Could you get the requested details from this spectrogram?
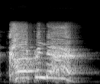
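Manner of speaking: high, loud yell; furious scream. A narrator's reading. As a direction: scream it out in mad fury. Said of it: "He starts screaming".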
